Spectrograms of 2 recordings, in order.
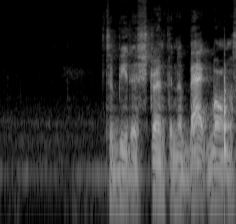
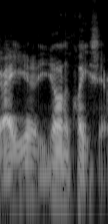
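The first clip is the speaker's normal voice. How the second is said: usual speaking voice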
